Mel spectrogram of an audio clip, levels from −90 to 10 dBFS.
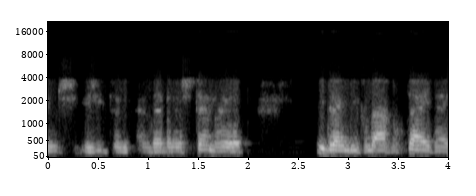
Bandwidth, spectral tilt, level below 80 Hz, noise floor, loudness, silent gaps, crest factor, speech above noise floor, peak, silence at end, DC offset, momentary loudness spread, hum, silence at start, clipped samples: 4.1 kHz; -9 dB/octave; -82 dBFS; -64 dBFS; -28 LUFS; none; 18 dB; 37 dB; -10 dBFS; 0 s; under 0.1%; 11 LU; none; 0 s; under 0.1%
